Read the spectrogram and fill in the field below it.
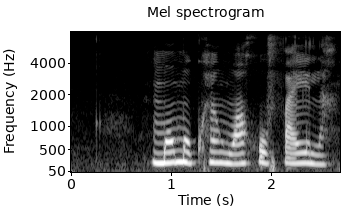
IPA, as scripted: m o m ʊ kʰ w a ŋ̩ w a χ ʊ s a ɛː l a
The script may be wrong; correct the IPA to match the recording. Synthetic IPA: m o m ʊ kʰ w e ŋ̩ w a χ ʊ f a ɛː l a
